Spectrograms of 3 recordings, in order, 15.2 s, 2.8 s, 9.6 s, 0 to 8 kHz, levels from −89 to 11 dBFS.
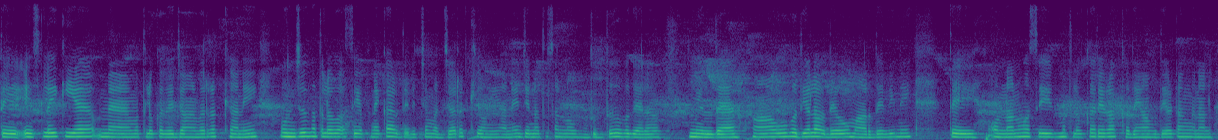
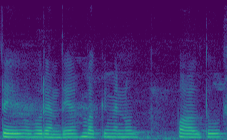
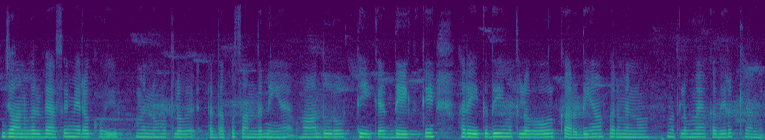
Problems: constant background noise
